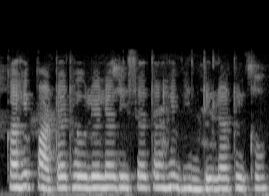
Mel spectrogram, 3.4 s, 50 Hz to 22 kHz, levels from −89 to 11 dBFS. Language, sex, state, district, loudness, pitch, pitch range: Marathi, female, Maharashtra, Washim, -15 LUFS, 225 Hz, 220-230 Hz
